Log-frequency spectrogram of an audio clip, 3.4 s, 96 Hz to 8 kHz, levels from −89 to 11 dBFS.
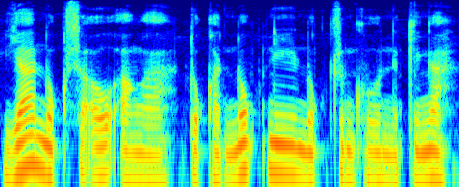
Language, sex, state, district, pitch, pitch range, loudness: Garo, male, Meghalaya, North Garo Hills, 115 Hz, 105-130 Hz, -20 LUFS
